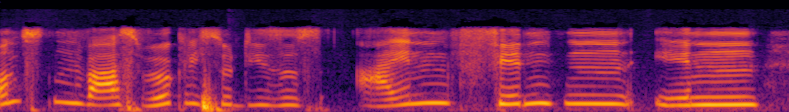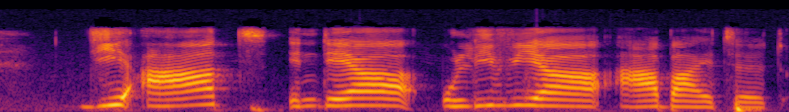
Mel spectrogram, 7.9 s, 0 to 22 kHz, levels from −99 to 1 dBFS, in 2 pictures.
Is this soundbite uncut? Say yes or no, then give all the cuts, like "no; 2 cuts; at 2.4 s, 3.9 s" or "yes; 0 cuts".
yes; 0 cuts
